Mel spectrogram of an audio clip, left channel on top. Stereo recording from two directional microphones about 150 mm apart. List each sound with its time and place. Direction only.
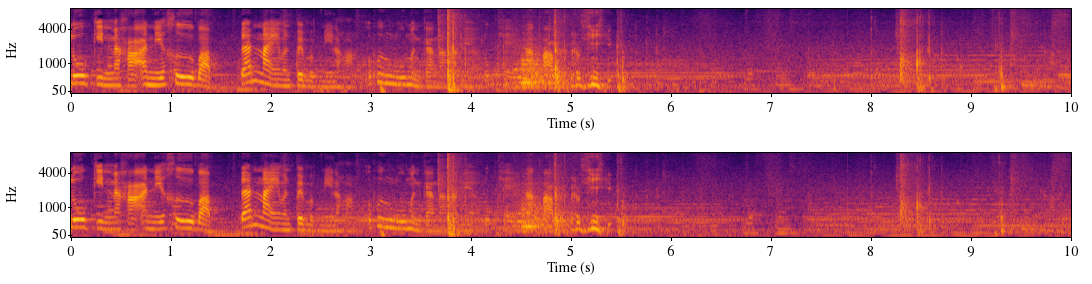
0.0 s a woman's voice: 15° left (ahead or behind)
